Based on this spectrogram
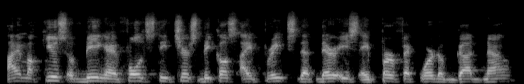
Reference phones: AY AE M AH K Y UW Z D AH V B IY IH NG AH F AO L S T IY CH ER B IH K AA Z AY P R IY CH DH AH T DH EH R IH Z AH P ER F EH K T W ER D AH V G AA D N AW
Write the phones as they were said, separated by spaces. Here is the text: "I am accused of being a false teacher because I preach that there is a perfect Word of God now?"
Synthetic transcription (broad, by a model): AY M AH K Y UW S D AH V B IY IH NG AH F AO L S T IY CH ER B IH K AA S AY P R IY CH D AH T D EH R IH S AH P ER F EH K T W ER D AH V G AA D N AW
